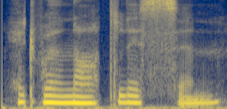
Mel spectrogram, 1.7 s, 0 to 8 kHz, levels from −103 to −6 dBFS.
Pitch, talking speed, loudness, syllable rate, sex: 180 Hz, 140 wpm, -14 LUFS, 3.5 syllables/s, female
